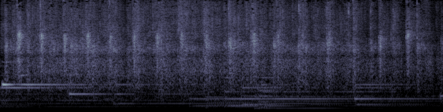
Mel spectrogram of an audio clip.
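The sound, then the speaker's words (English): A church audience in Paris, Texas, claps for the Lord steadily for several seconds, a dense patter of many hands while sustained organ chords hold underneath. No one speaks. “If you love the Lord, why don't you give that hand clap to him right now?”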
